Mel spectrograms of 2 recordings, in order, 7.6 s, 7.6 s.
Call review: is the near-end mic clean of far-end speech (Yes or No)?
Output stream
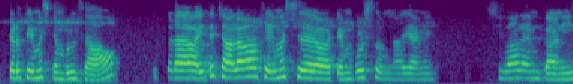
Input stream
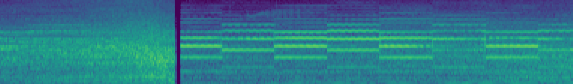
Yes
